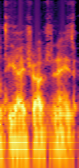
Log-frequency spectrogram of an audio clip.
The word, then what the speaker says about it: dehydrogenase: It's the byproduct, the alcohol dehydrogenase. I mean, I might have said that wrong. This is taking me back. – No, you said it right. Yeah, the liver converts it to alcohol dehydrogenase, which is the challenge it has to break down.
